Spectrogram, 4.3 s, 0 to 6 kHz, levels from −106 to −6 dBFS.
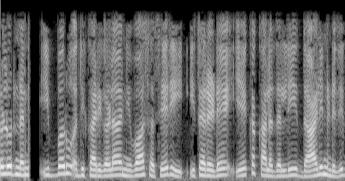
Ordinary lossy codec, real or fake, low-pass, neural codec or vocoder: none; real; 5.4 kHz; none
